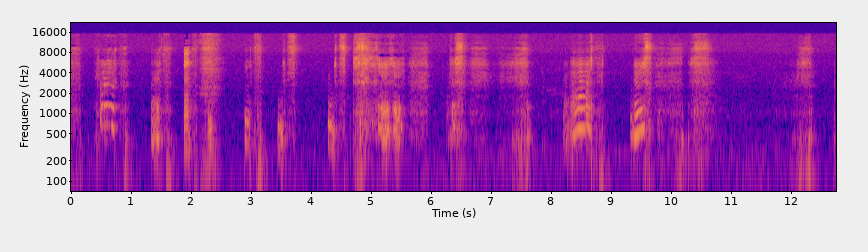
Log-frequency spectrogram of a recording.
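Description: A French Bulldog makes short, wavering whines and grumbles in quick bursts to get attention.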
